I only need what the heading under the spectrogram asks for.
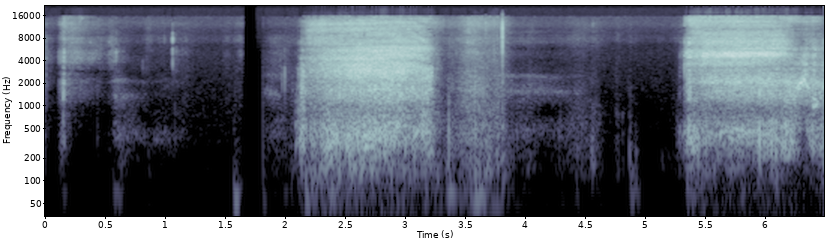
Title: Loaded with a cold - Induced sneezes and snotty blows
